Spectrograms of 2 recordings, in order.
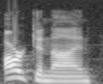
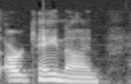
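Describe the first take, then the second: First: It does not sound like 'arcane canine'. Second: It sounds like 'arcane canine' run together. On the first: The speaker calls it right. "I know it's Arcanine" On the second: The speaker calls it wrong. "it's ar- an arcane canine"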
